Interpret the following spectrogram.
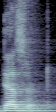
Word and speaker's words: desert: and it should not be confused with desert here the stress is on the first syllable which is dead desert now I said that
